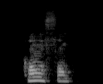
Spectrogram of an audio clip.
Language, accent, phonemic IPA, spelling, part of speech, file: French, Canada, /kɔ̃.fɔ̃/, confonds, verb, LL-Q150 (fra)-confonds.wav
- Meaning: inflection of confondre: 1. first/second-person singular present indicative 2. second-person singular imperative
